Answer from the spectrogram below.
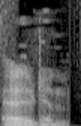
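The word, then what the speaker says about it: Oldham: alom this suggests that he pronounced his name as the local accent in oldum still tends to do as odm owls are also to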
